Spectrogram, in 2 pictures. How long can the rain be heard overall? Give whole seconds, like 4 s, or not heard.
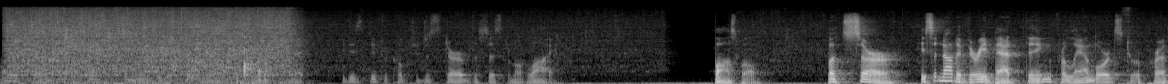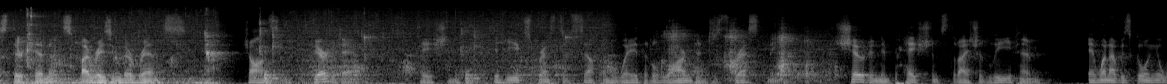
18 s.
